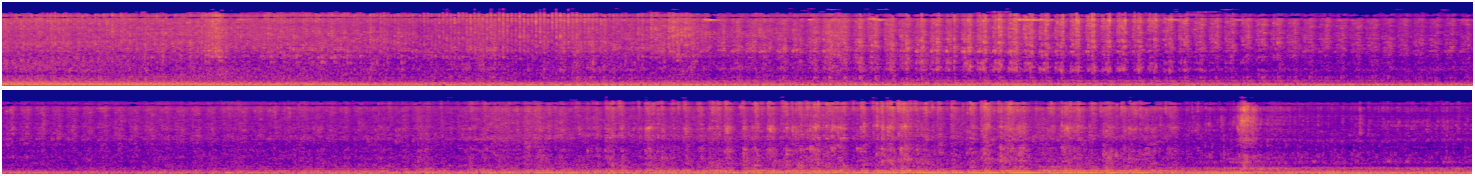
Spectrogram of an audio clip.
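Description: Hot rod engine running with a low, steady exhaust rumble, easing off somewhat around the middle and growing louder again later on.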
